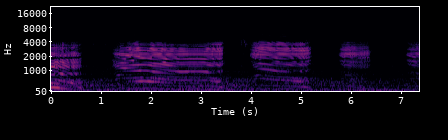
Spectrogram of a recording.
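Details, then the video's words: Red deer during the rut in Richmond Park: three drawn-out, hoarse bellows of one to two seconds each, their pitch sliding downward toward the end, with a steady faint rushing background between them. "Capturing the Red Deer Rut"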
